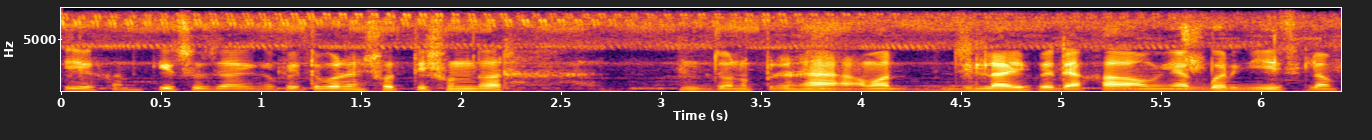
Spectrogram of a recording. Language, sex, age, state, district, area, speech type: Bengali, male, 18-30, West Bengal, Uttar Dinajpur, urban, spontaneous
